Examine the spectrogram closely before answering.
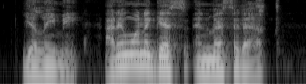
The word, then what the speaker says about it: Yealimi: Did you catch how to pronounce No's first name? Yealimi. Yealimi.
